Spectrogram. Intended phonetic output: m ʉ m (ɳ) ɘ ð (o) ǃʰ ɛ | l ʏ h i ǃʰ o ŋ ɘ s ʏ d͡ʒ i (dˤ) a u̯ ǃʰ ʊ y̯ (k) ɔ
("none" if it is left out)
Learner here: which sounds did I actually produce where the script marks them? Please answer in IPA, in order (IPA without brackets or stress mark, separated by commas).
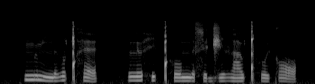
ŋ, o, ð, k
